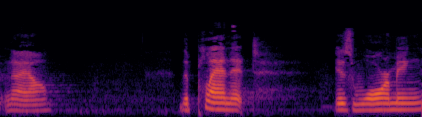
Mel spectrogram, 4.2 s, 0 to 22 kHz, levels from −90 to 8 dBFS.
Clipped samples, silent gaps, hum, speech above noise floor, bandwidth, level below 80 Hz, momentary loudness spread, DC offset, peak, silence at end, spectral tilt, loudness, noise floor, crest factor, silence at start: under 0.1%; none; none; 37 dB; 10 kHz; -80 dBFS; 19 LU; under 0.1%; -12 dBFS; 0 s; -5 dB/octave; -31 LUFS; -69 dBFS; 22 dB; 0 s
